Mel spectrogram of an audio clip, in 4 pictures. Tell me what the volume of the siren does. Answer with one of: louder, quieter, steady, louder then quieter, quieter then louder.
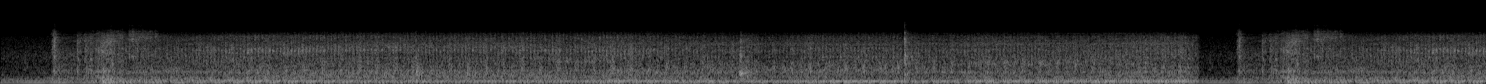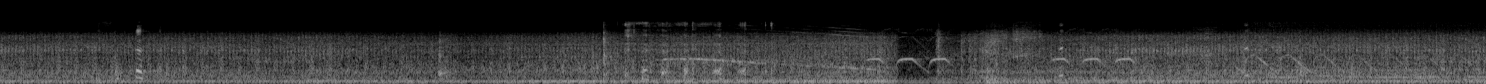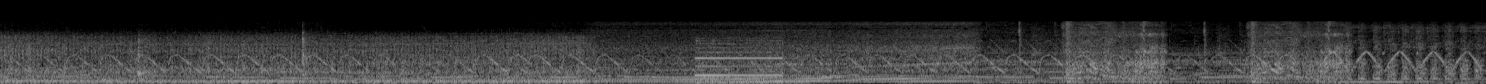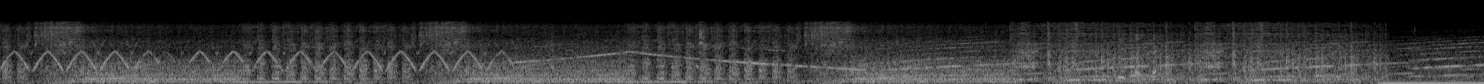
steady.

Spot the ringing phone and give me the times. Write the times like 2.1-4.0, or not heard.
36.6-37.8.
